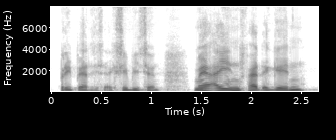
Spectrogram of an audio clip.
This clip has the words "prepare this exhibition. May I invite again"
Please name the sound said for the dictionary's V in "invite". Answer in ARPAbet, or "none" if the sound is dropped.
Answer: F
